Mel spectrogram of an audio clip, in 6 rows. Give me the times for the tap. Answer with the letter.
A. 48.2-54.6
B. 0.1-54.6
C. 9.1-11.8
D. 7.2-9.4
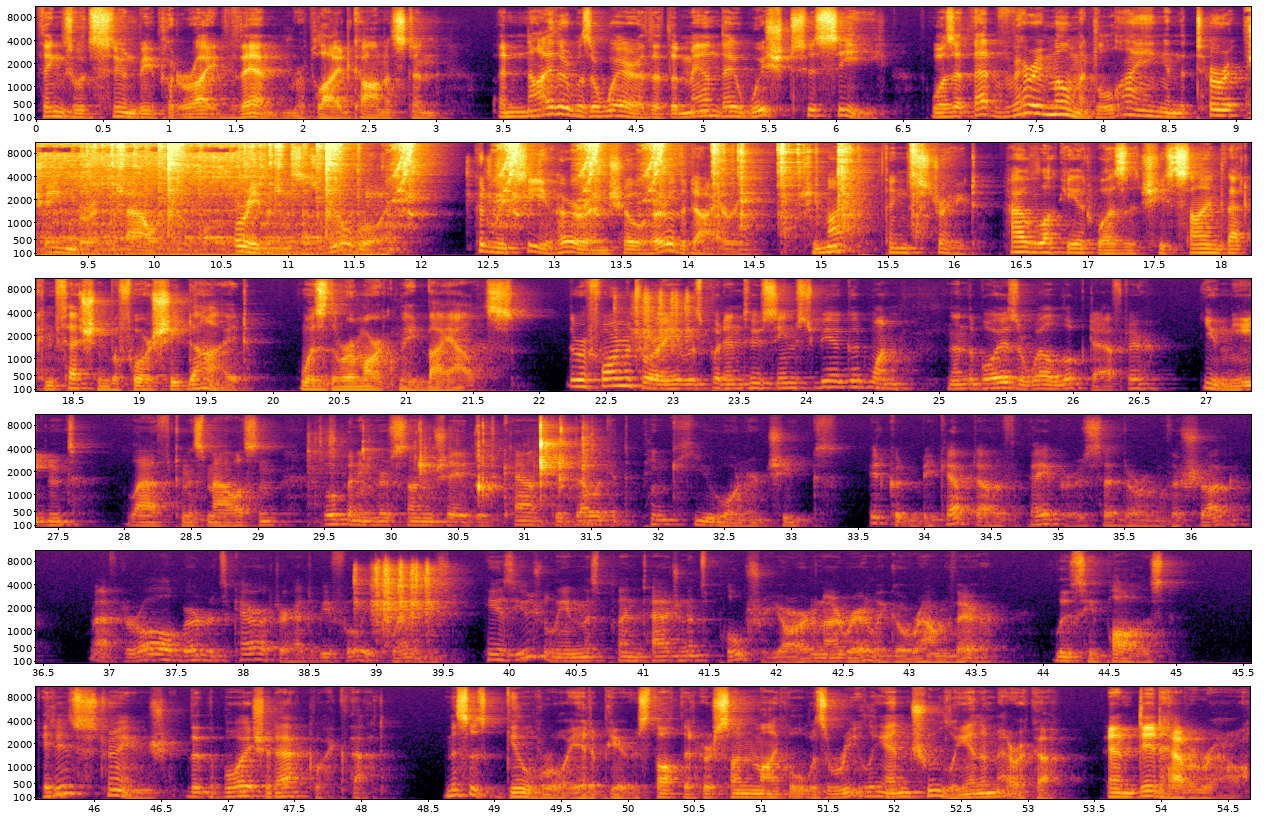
C.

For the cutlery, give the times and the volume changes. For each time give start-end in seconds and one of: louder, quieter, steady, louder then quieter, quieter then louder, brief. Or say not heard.
9.4-15.8 steady.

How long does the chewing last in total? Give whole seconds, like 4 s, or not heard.
2 s.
